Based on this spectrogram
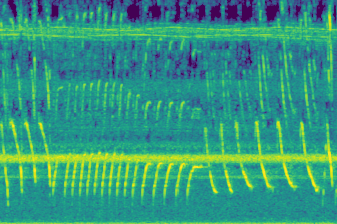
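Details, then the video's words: Belgian canary song used for training: repeated swooping whistles that fall and rise again, delivered quickly at first then more slowly, over a sustained bright tone throughout. "DO THIS and your BELGIAN CANARY will SING A LOT!"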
